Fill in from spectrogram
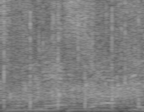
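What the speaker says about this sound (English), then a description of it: "Let's give Ms. Sandridge another round of applause." A short stretch of audience applause at an event honoring John Solomon Sandridge, steady clapping layered with a tonal background hum and some murmuring voices.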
